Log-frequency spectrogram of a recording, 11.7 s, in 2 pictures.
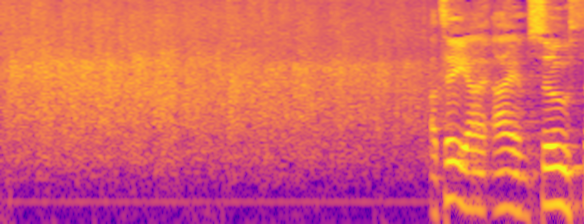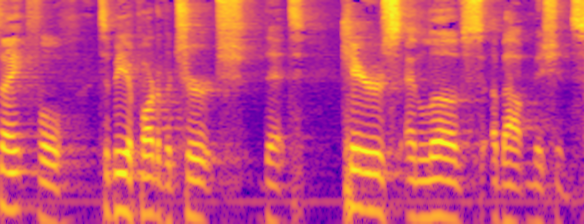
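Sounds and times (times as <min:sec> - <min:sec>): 
audience clapping: 0:00.0 - 0:04.6
speech: 0:04.3 - 0:11.6.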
